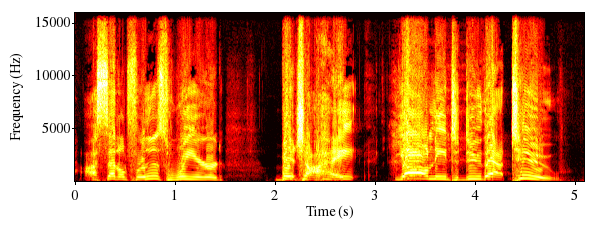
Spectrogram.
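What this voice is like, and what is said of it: Exaggerated put-on Southern accent. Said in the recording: “It always goes to this weird Southern, my accents. ... some guy who's like the groundskeeper at like a graveyard ... Maybe Georgia.”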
